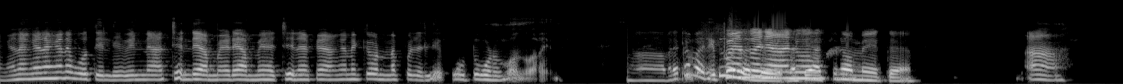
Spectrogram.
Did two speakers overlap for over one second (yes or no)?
no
